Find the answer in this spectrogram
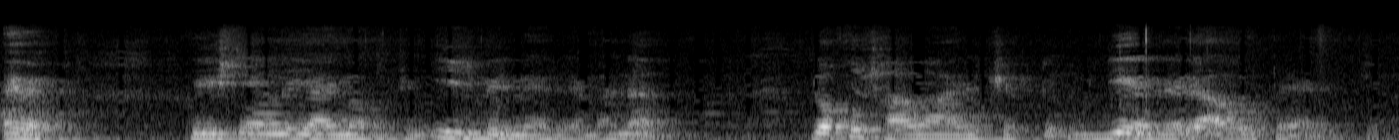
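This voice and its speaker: A man talks with fairly even intonation and long, frequent pauses, over light background noise and audible room echo. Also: moderate pace. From Silifke, Mersin, Turkey. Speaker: retired teacher, walked across Turkey. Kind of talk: interview answer. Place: office. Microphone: camera far.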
